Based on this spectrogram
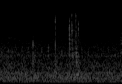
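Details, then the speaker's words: iPhone 13 Pro Max, quiet room: a couple of sharp shutter-like clicks when the side button locks the screen, a sound from the phone, not the button; lock click sound enabled. "do you hear that click it's like click click click it's almost like a shutter click"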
